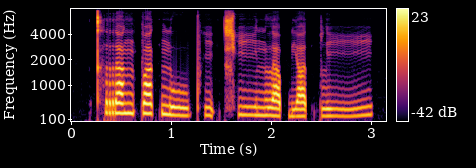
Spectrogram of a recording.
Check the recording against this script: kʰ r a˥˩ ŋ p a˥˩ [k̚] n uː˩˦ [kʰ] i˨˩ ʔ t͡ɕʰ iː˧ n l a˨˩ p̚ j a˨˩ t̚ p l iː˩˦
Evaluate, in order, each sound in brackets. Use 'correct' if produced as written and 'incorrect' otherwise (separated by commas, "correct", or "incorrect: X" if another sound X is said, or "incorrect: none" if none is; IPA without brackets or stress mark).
correct, incorrect: pʰ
